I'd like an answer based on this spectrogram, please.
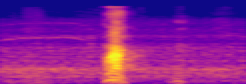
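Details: A two-year-old female Shih Tzu–Maltese cross in a nightly burst of excitement gives one sharp, loud bark, short and bright, in a quiet room with a faint hum of background noise.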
